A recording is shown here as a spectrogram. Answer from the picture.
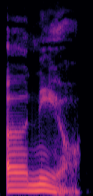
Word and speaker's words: Anneil: One, my name is Anneil, pronounced Anneal.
